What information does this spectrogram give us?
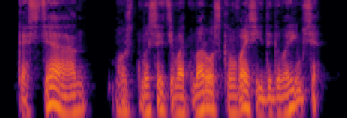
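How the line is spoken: Whisper. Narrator (Russian): прошептал Филимонов

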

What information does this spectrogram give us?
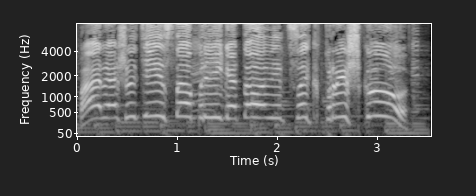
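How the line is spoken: Yelling. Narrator (Russian): заорал Верн

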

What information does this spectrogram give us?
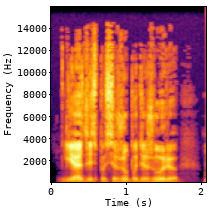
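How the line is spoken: Gloomy. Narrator (Russian): мрачно сказал Кузьма

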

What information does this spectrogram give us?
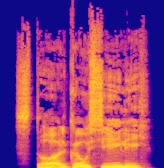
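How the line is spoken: Grumbling. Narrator (Russian): ворчал Аган-хан

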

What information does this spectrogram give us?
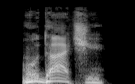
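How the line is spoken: Snorting. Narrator (Russian): фыркнул Вульф

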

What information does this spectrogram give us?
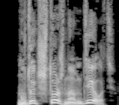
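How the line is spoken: Exclamation. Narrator (Russian): воскликнул я

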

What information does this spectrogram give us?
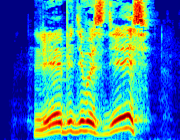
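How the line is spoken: Bold shout. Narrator (Russian): отважно крикнула Настя

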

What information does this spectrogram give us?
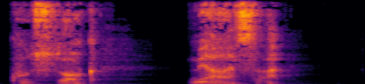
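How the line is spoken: Hoarse. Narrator (Russian): хрипло произнес Тезей

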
